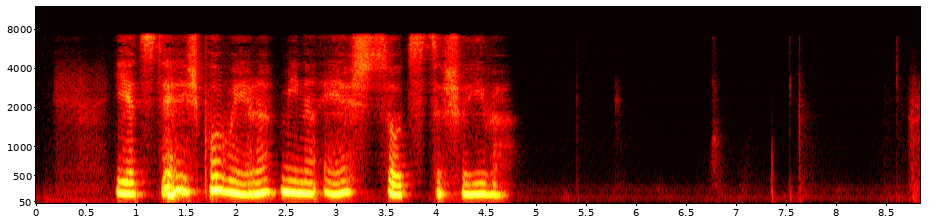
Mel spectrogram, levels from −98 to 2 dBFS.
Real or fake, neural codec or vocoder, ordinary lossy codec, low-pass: fake; codec, 16 kHz, 0.4 kbps, LongCat-Audio-Codec; AAC, 48 kbps; 7.2 kHz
